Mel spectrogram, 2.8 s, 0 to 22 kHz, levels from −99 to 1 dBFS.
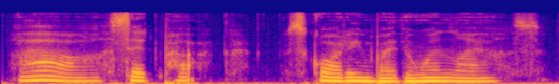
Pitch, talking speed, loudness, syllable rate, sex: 170 Hz, 150 wpm, -16 LUFS, 4.0 syllables/s, female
